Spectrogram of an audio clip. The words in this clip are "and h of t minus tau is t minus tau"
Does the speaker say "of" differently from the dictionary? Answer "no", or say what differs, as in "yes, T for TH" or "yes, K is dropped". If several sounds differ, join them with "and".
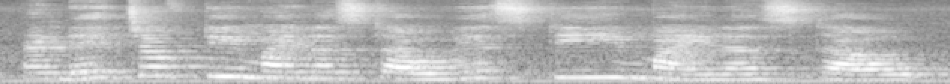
yes, P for V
